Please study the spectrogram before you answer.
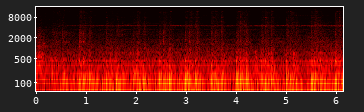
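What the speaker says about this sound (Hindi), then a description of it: "ट्रेन अपनी यहाँ से निकल चुकी है।" The 12257 Bangalore–Kochuveli Garib Rath Express rolls out of a station, a steady rumble with rhythmic clickety-clack of wheels over rail joints and faint wheel squeal, heard from on board with no talking.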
